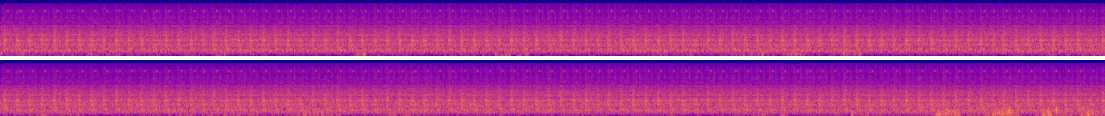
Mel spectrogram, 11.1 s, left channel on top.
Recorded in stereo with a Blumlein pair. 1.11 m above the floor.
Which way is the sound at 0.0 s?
Straight ahead.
